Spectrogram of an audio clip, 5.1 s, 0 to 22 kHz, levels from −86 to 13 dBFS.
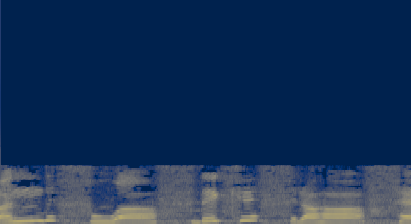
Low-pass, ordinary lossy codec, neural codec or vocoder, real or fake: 7.2 kHz; MP3, 24 kbps; none; real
